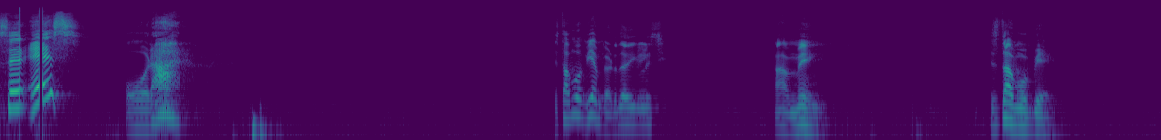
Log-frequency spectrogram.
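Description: An elderly man preaches with animation through a microphone, in short bursts with long pauses.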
